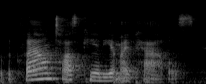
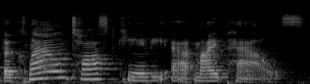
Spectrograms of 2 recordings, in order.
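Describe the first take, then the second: First: Said in the usual way. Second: Reading the sentence slowly and clearly. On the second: Shown as a demonstration. Teacher to students, slow clear reading. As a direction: read it out slowly. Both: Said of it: "So we have".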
